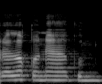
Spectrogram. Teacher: را قاف موٹے اور قاف کے اوپر کلکلا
